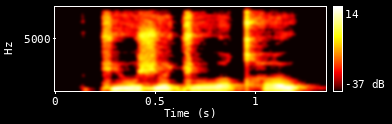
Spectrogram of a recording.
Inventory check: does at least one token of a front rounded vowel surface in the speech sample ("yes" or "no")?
yes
